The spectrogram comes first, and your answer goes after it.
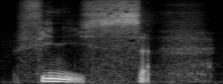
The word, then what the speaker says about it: finissent: nous finissons vous finissez ils elles finissent iss ent mais on ne les prononce pas donc le nt comme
